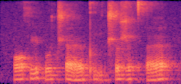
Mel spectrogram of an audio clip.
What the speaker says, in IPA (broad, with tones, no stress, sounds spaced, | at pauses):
ɔ˩˧ x ɪ˩˥ ʔ ʊ˩˧ t͡ʃʼ æ˧˩˧ ə̯ pʼ i˧˩˧ t͡ʃʼ ə˩˧ ʐ ɛ˩˥ t ʔ æ˩˧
